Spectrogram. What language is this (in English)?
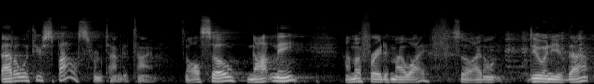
English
